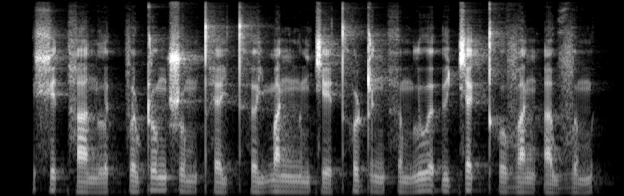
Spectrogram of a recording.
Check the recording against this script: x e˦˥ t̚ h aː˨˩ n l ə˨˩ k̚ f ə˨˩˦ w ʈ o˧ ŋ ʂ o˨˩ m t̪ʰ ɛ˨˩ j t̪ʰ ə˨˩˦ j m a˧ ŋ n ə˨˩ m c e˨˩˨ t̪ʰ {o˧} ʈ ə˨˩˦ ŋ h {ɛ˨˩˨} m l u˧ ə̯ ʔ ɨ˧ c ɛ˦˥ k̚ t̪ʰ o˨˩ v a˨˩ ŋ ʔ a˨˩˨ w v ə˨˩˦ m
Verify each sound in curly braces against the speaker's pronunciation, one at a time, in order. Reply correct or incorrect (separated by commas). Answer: correct, incorrect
